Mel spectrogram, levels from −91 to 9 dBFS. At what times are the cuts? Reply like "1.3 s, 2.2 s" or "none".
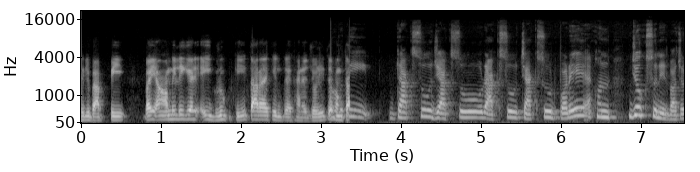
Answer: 3.3 s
